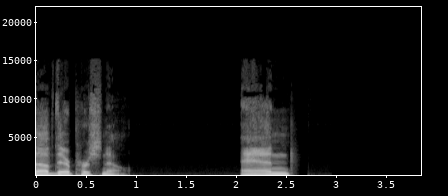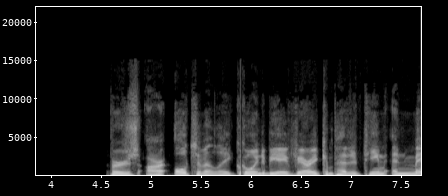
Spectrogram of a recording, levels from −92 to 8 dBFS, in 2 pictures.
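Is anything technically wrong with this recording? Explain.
Yes. A likely long network dropout hit twice. From 2.56 to 2.75 s, and again from 2.96 to 4.59 s, audio stopped arriving and the receiver stretched the last sound into a fading buzz before silence. The second gap loses about 1.6 s, and the audio resumes at "are ultimately".

Overlapping chunks appear between 5.90 and 5.95 s, between "are ultimately" and "to be a very". Each 2-second chunk began before the previous one ended, so 50 ms replays as a brief stutter.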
